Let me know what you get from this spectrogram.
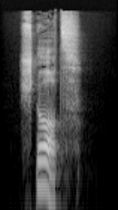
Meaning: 1. fall 2. architrave, lintel 3. clipping of Radsturz or Achssturz (“camber angle”)
- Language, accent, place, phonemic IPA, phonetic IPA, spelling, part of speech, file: German, Germany, Berlin, /ʃtʊʁts/, [ʃtʊɐ̯ts], Sturz, noun, De-Sturz.ogg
